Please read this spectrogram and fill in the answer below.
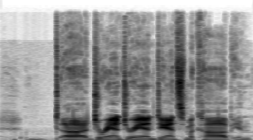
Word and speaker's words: Macabre: Macabre? Yeah, it's a silent R.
